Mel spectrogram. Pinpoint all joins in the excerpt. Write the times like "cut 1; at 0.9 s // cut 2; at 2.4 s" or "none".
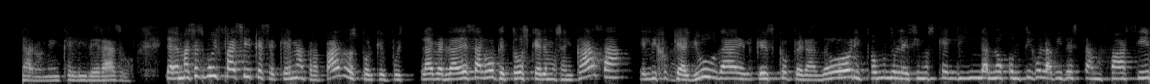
cut 1; at 4.1 s // cut 2; at 6.3 s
